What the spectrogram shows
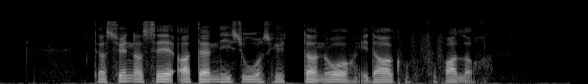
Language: Norwegian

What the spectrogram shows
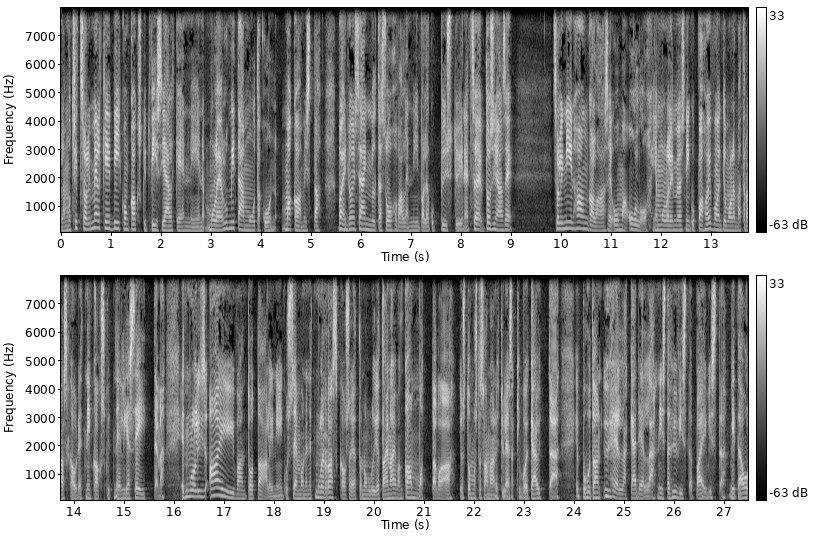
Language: Finnish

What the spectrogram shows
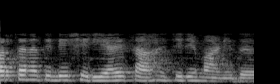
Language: Malayalam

